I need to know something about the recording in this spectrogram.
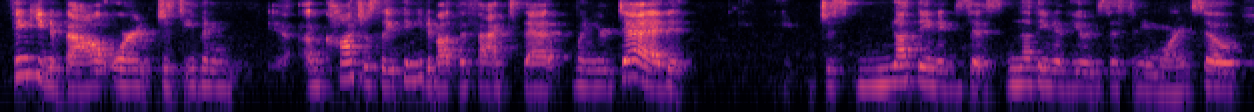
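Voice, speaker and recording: A woman with a fairly low voice speaks as an expert guest in an interview. She explains ideas in a thoughtful, academic and discursive way. The sound is roomy and echoey. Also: pushed and bright. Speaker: guest expert, fear sociologist.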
